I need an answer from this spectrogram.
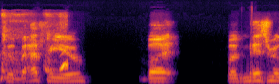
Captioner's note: laughing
